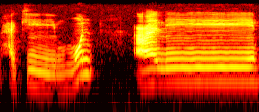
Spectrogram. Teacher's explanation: Hakimun ni tanwin bertemu dengan ain, izhar harqi. Kena jelaskan hakimun alim.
